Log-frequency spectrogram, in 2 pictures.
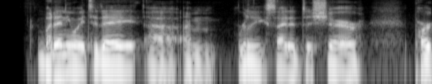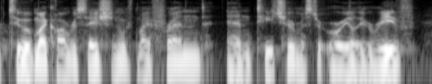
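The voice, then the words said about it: Rough, croaky sick voice. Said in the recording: “I'm sick. ... I sound a bit like a some kind of chain-smoking frog. ... My voice is not as perhaps not as smooth as you might be accustomed to”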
